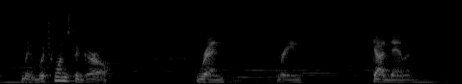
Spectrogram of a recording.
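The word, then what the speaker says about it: Renne: It's pronounced Ren.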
